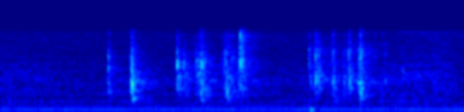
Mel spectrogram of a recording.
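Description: Quiet keystrokes tap on a computer keyboard in two short bursts, a single key then a quick run of clicks, close and soft with no talking.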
